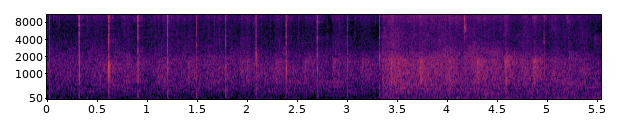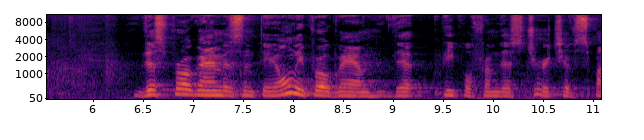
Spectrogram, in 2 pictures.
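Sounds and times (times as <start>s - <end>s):
crowd applauding: 0.0s - 6.4s
speech: 6.4s - 11.0s.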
